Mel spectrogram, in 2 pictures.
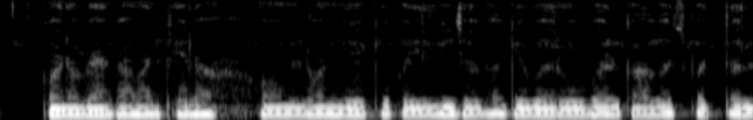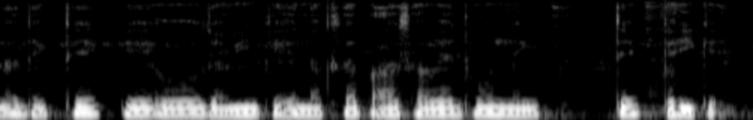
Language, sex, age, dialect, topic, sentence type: Chhattisgarhi, male, 18-24, Western/Budati/Khatahi, banking, statement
